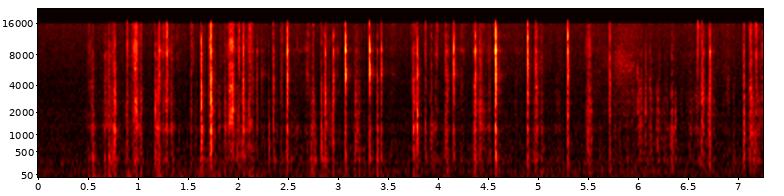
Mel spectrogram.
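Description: Long nails tap and scratch the sides and orange plastic cap of a gable-top paperboard juice carton held close while it is turned in the hands. A quick, uneven series of sharp, dry clicks and brief crinkly scrapes follows, each with a bright edge and almost no ring, over a faint low hum.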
